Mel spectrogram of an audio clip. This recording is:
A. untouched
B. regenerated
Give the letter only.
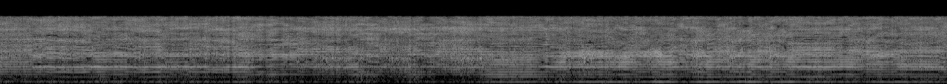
B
